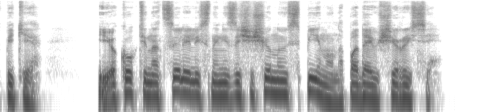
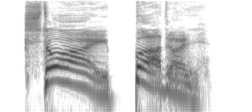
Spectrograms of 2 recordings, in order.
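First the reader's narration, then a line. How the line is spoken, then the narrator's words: Growled. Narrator (Russian): прорычал Ефим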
